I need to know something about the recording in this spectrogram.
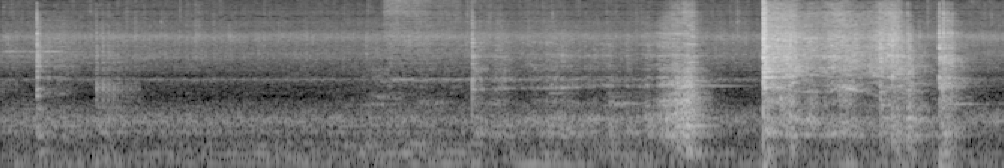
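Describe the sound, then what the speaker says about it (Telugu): Cooking oil poured into a kadai and stirred: a quiet stretch, then scraping and rasping sounds swell in the second half, with brief sizzle-like bursts, close and moderately loud. "ఇప్పుడు ఈ ఆయిల్ కడాయిలో పూర్తిగా వేస్తాను."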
